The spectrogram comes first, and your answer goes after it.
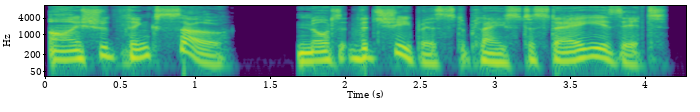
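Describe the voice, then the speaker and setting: A man voicing an imperious, sharp-tongued woman of ninety-six in an audiobook, with a husky, lively voice raised well above his own. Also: medium pitch, slow, dry recording, clean studio sound, pitched above the performer's own voice, full character voice. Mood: haughty. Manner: haughty, clipped and demanding.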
